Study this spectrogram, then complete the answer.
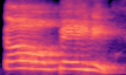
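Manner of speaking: thrilled exclamation; delighted. Real, not acted. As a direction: cry out with gleeful delight. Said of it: "Isn't that great?".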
